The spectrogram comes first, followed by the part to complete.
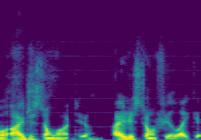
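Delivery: ordinary delivery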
